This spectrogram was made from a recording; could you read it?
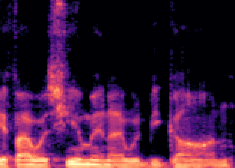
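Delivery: ordinary delivery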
